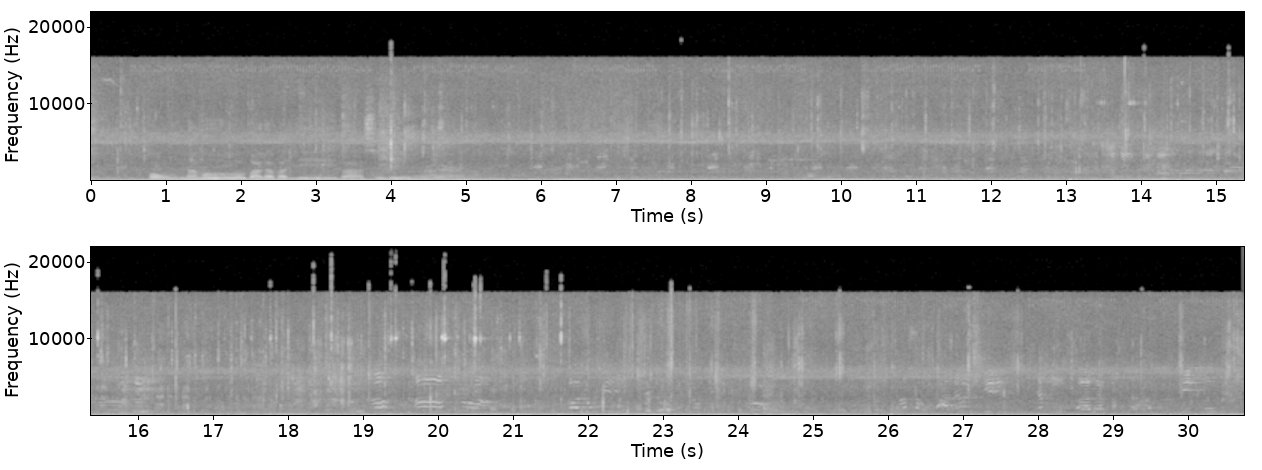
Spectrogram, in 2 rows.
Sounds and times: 0.0s People are walking around 30.7s
0.0s city is in background 30.7s
0.8s two people are meditating 4.3s

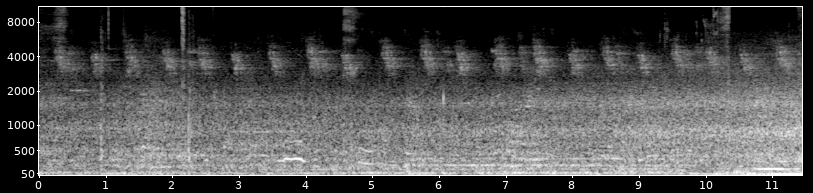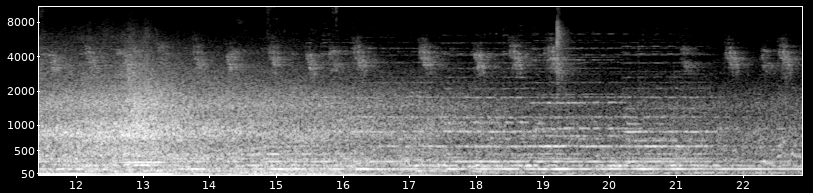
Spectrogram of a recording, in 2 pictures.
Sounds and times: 0.0s voices in the street 22.8s
13.2s music from an open window 22.8s

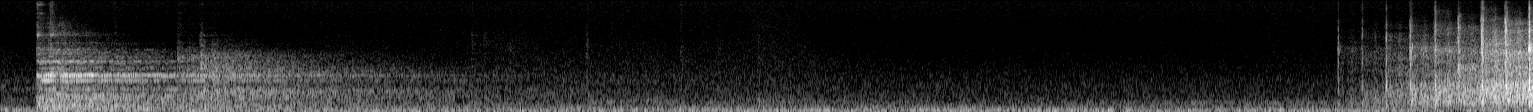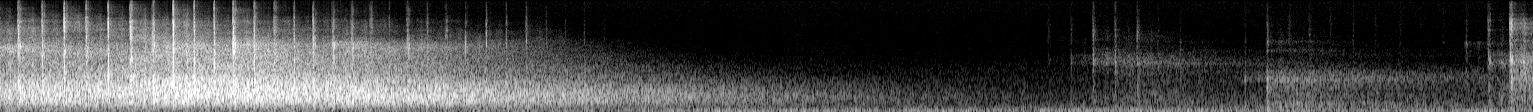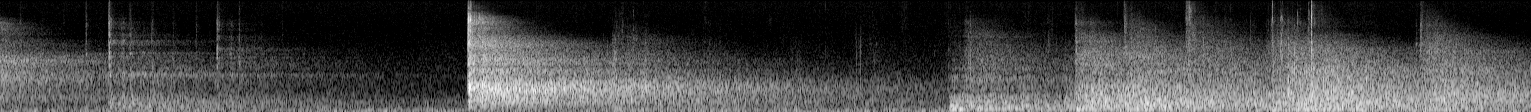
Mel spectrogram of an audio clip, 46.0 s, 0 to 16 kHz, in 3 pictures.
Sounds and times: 31.9s walking in the corridor 45.9s

